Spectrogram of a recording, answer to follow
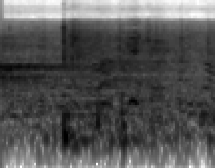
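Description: Basketball bouncing on a sports-hall floor, with one clear bounce a little over half a second in, under people talking.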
